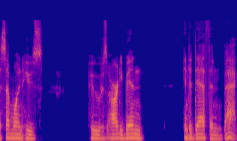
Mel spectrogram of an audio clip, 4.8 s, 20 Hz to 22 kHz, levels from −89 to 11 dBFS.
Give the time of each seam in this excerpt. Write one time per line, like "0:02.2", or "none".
none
